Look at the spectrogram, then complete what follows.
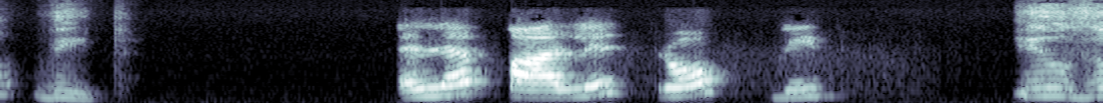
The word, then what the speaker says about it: vite: Okay, now, as we see oftentimes in French, when we have an E at the end of a word like we do in vite, it's not pronounced. So, trop vite.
